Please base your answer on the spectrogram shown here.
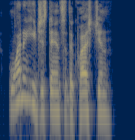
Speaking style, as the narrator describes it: blurted Zuck, cutting me off

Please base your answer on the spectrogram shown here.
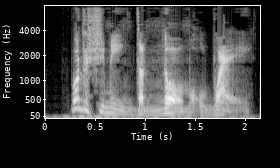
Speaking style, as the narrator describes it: he spat

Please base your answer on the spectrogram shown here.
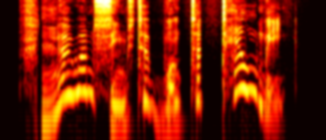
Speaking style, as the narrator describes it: said the god irritably

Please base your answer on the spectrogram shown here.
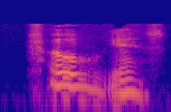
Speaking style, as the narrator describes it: said Dumbledore faintly

